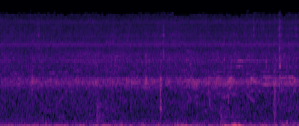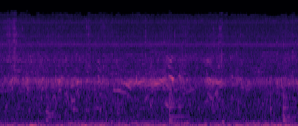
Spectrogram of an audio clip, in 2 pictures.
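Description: Water washing along the hull of a moving dragon boat, over a steady low rumble, with no single sound standing out.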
